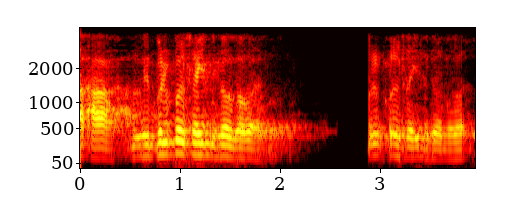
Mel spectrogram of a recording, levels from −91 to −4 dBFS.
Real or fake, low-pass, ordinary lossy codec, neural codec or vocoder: fake; 3.6 kHz; none; codec, 16 kHz, 8 kbps, FreqCodec, larger model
